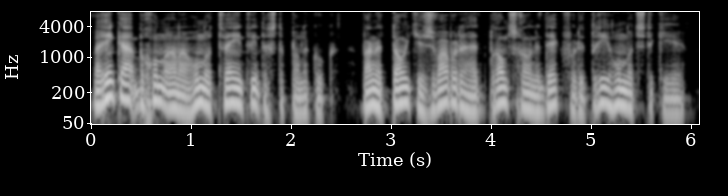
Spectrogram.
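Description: A man reading a children's story aloud, telling it in a lively way. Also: on the low side, normal speed, no echo, clean studio sound. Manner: lively, animated storytelling with voices. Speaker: narrator.

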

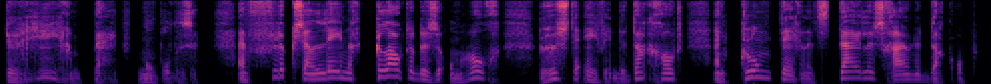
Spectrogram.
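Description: Man reading a children's story, husky. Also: medium pitch, a little slow, dry recording, clean studio sound. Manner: expressive, animated.

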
